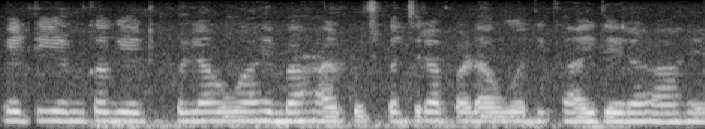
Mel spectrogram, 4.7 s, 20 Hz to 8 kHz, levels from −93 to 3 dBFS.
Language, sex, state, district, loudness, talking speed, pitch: Hindi, female, Chhattisgarh, Jashpur, -14 LUFS, 190 wpm, 205 Hz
